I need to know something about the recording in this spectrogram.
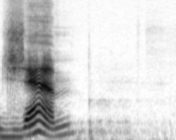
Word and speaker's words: gem: it has to say gem remember we learned that ge makes the j sound the soft g sound so let's write down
